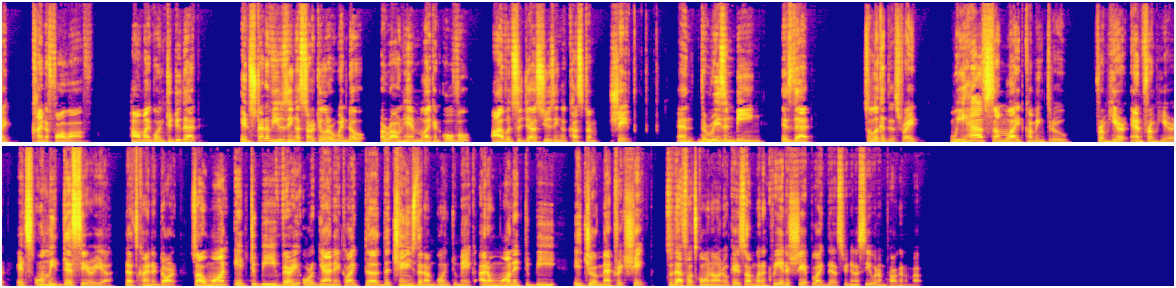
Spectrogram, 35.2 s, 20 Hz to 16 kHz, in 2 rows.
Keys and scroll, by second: 9.3 2.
